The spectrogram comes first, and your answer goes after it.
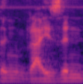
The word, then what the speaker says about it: ricin: तो इस केमिकल को राइचीन कहा जाता है और बहुत राइजन भी बहुत लोग इसे प्रोनाउंस करते हैं।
